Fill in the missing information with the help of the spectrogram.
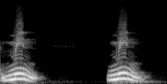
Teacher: نون ساکن کی ساؤنڈ کو کلیئر کر کے پڑھیں گے، اس طرح چھپانا نہیں ہے۔ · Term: اظہار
